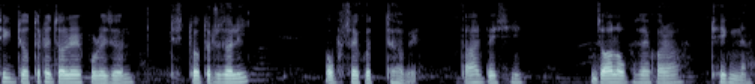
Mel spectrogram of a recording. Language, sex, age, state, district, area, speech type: Bengali, male, 18-30, West Bengal, Birbhum, urban, spontaneous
